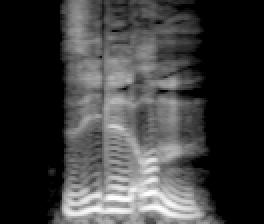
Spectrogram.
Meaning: inflection of umsiedeln: 1. first-person singular present 2. singular imperative
- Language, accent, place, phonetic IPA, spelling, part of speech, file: German, Germany, Berlin, [ˌziːdl̩ ˈʊm], siedel um, verb, De-siedel um.ogg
